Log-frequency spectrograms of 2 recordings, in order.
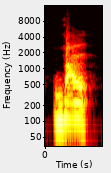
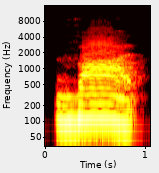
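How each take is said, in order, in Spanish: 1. La vocal es corta. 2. La vocal es larga. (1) "Si vais a pronunciar ese A corta sería Val" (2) "¿Por qué suena ese A larga?"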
